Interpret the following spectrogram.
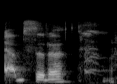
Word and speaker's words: ABCDE: ABCDE, and they pronounce it Absida.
